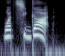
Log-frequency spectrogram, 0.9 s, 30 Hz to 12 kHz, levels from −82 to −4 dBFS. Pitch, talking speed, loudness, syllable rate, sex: 250 Hz, 205 wpm, -16 LUFS, 5.0 syllables/s, female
